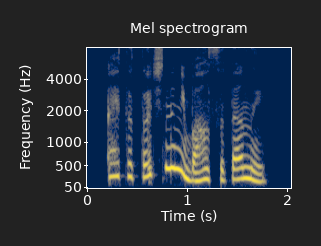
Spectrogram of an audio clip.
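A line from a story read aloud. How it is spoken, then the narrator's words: Laughing. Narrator (Russian): рассмеялась Биби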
